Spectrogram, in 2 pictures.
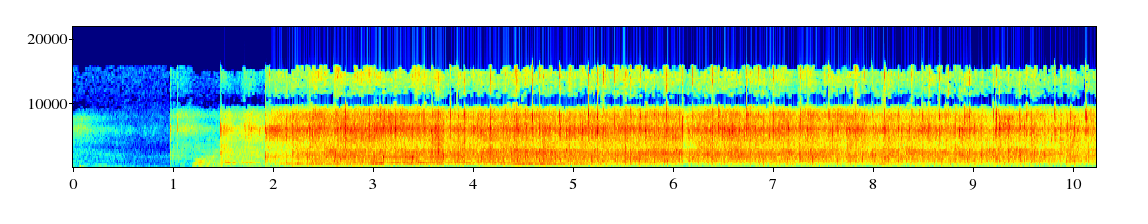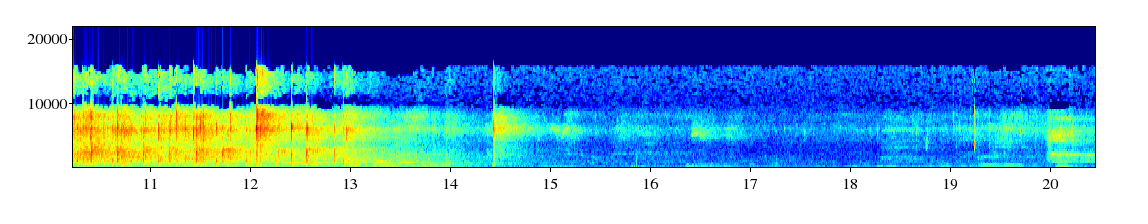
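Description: Audience applauding for about twelve seconds, starting about a second in, with a few voices calling out over the clapping. The applause dies away near the two-thirds mark into quiet murmuring.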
